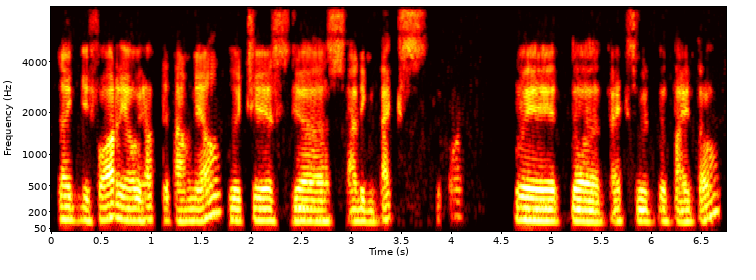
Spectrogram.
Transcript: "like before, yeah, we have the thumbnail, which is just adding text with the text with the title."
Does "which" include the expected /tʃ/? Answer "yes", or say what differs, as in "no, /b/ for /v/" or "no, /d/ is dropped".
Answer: yes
